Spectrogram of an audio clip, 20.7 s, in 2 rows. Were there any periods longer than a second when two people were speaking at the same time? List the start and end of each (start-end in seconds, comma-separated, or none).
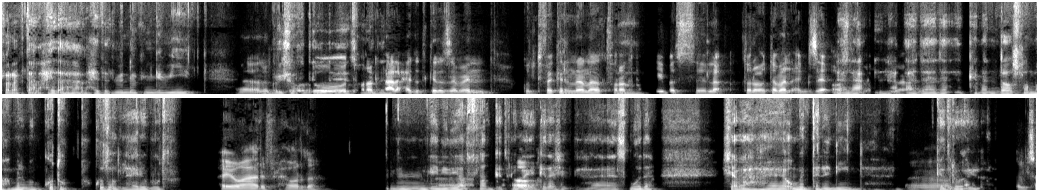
2.6-4.0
